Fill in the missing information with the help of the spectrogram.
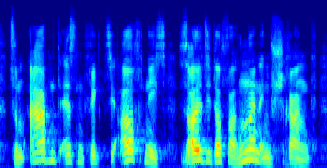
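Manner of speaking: roaring father. A narrator's reading. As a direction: roar it at the whole family. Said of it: "brüllt der Vater". (brüllender Vater, viel lauter und höher)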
